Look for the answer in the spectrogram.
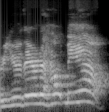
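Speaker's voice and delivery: usual speaking voice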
